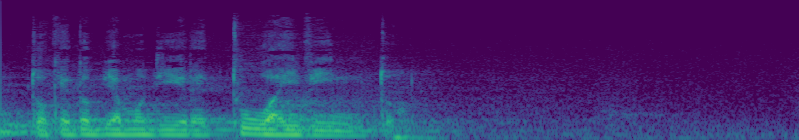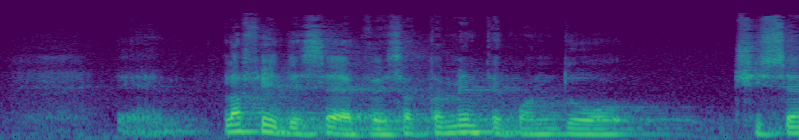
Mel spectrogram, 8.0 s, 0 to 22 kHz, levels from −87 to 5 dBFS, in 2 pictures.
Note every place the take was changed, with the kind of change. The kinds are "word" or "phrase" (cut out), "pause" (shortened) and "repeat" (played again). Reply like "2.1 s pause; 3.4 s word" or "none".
5.0 s pause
